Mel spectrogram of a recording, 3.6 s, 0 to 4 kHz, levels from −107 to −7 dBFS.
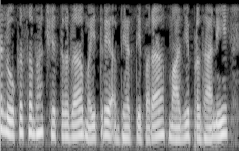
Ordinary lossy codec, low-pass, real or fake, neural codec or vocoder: none; 3.6 kHz; fake; vocoder, 44.1 kHz, 80 mel bands, Vocos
